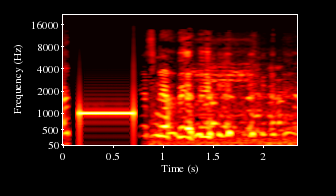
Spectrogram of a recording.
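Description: A single steady 1 kHz censor bleep lasting about half a second, edited in over a word with the rest of the audio dropped out around it; a man's talking resumes right after.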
